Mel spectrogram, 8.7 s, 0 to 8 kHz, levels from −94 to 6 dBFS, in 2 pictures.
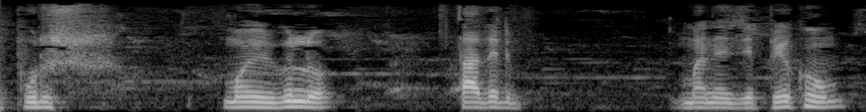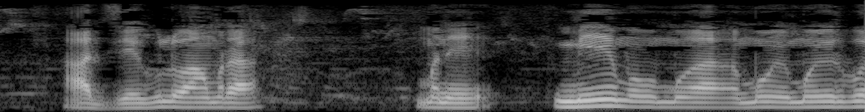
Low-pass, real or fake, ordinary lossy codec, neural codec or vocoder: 7.2 kHz; real; MP3, 32 kbps; none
